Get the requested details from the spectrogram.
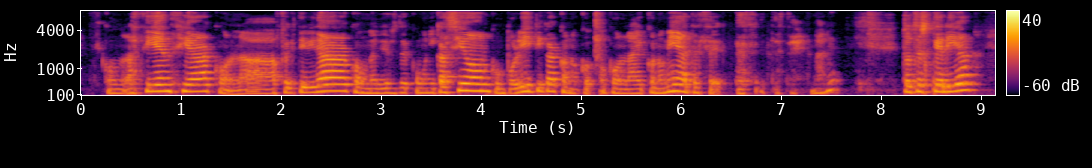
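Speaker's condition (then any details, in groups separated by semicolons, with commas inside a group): No condition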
